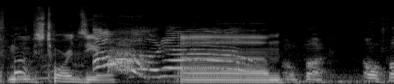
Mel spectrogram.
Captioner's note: screaming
